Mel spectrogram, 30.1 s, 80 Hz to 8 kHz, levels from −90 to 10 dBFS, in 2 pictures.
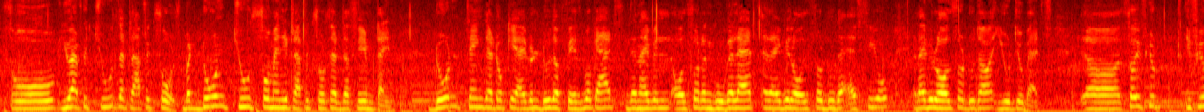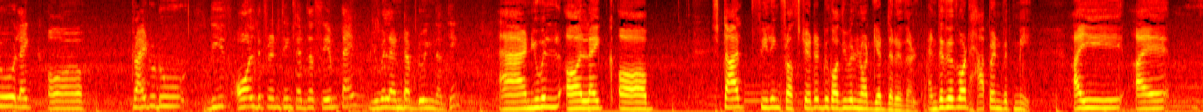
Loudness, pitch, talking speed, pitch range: -21 LUFS, 200 Hz, 200 wpm, 185-215 Hz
